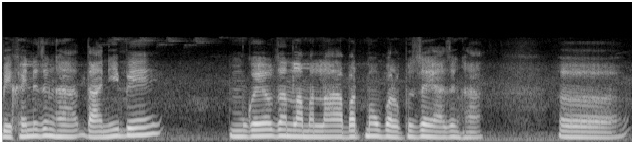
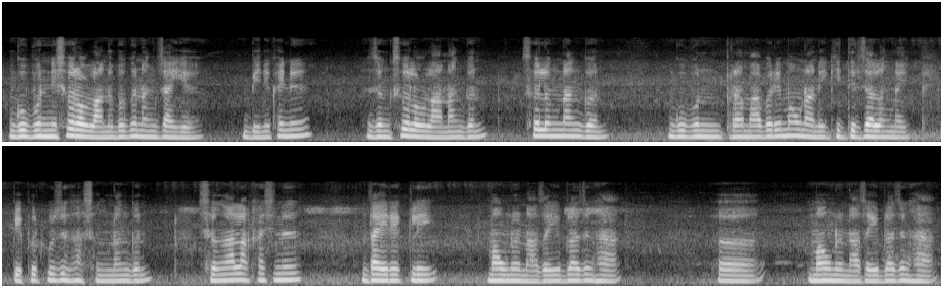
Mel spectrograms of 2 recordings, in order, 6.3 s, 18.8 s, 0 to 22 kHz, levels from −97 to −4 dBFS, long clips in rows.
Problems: constant background noise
